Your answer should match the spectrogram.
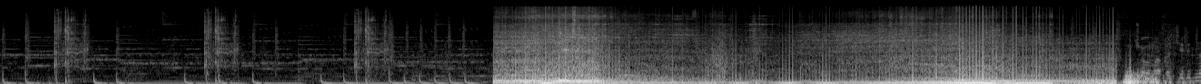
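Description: Background music for about five seconds, then an abrupt switch to a Ski-Doo snowmobile engine running loudly as it rides along, getting louder toward the end before cutting off.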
